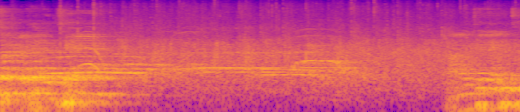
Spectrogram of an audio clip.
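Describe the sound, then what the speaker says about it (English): A wedding reception crowd claps steadily for several seconds, the applause fading slightly before voices and clapping pick up again at the end. "big round of applause for Erica and Dan"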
